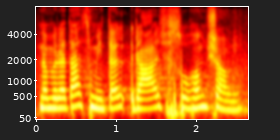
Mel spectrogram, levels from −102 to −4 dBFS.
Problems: background sounds at intervals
